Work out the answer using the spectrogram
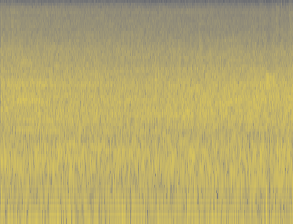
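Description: Steady broadband engine and road noise from a safari vehicle driving at sunset, with no animal calls heard.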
